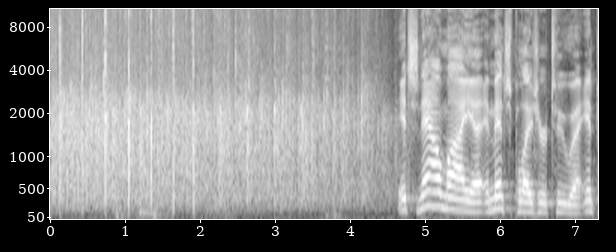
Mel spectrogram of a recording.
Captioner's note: applause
